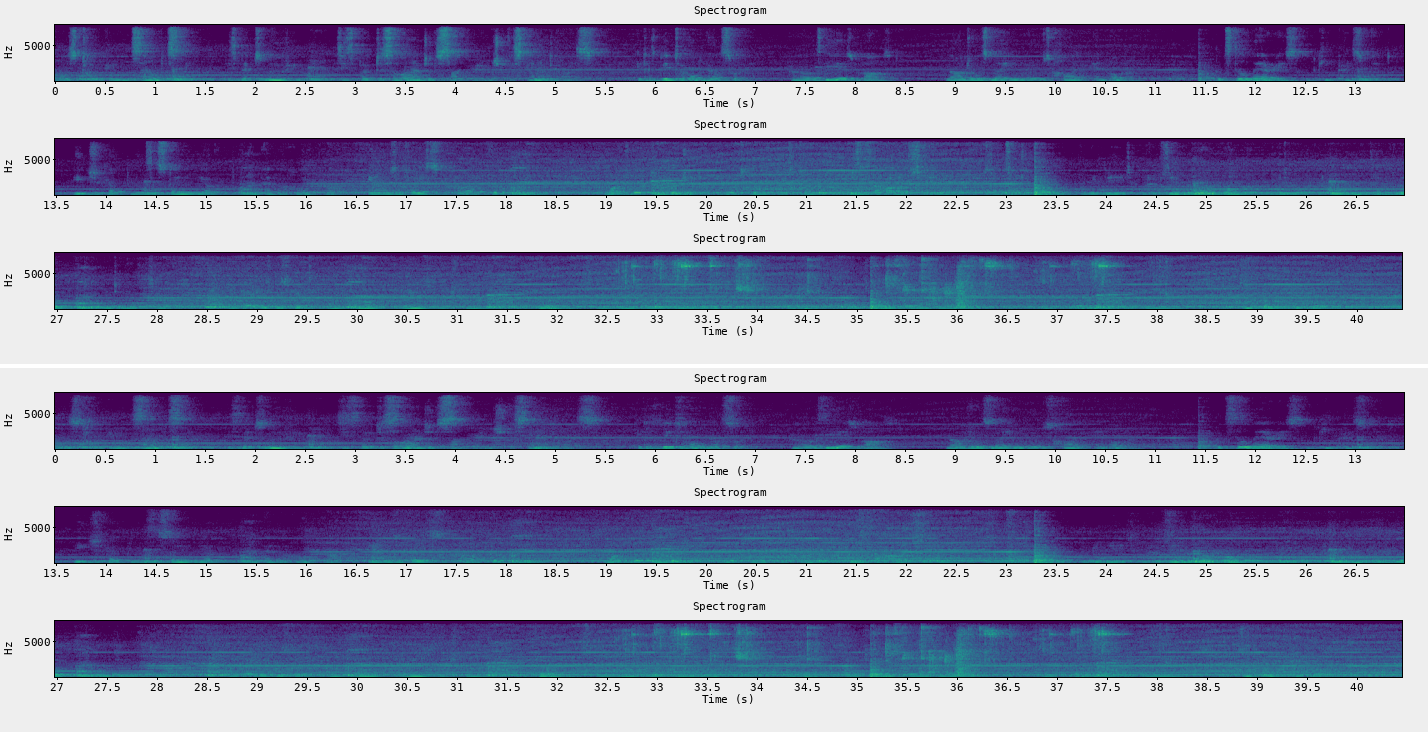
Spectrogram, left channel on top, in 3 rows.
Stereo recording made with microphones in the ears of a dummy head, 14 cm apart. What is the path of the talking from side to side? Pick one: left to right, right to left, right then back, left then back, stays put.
left to right.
